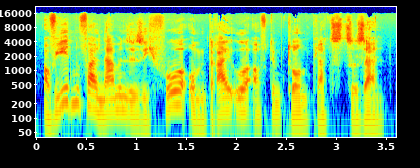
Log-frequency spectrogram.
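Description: A man narrating a radio play as a calm storyteller, in a measured, literary manner. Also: lowish voice, no room sound. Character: calm male storyteller of a school tale.

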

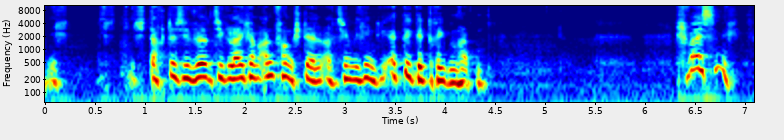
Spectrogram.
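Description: Mellow, nervous informant played by a woman. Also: mid-range voice, normal speed, breathy edge, natural voice. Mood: nervous, unsure. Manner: hesitant, repeats words defensively. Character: nervous, evasive small-time criminal turned police informant. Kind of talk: German radio crime drama acting.

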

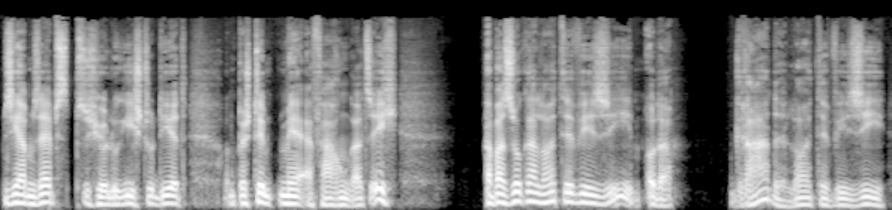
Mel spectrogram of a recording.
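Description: A man voicing a female police psychologist who is polite, persistent and gently probing. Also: on the low side, lively intonation, normal speed, gravelly, no echo, clean studio sound. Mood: concerned, probing.

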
